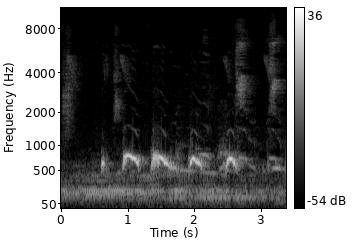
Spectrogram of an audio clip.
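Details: Spotted dove giving a close run of four or five loud, throaty arched coos, each rising then falling, about two per second. Occasional high twittering from another bird and a low background hum.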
